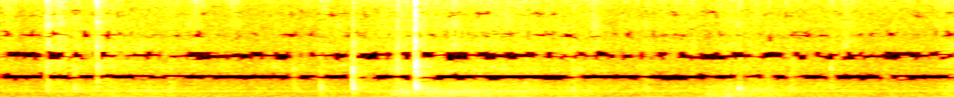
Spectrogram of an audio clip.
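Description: Faint handling noise from an angle grinder being worked on by hand: a few sharp clicks and light knocks of its housing and a screwdriver, the loudest click a little under three seconds in, with soft rustling between.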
